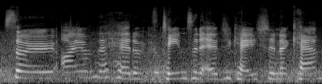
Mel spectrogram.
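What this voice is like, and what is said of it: Australian accent. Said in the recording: “Beautiful Australian accent.”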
